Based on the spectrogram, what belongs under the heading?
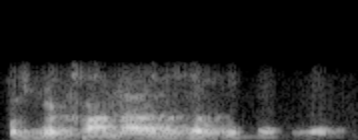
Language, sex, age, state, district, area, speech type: Hindi, male, 45-60, Uttar Pradesh, Sitapur, rural, conversation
